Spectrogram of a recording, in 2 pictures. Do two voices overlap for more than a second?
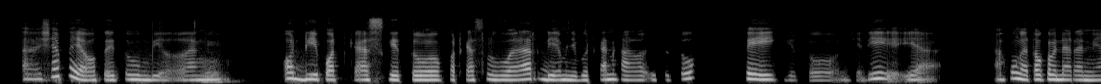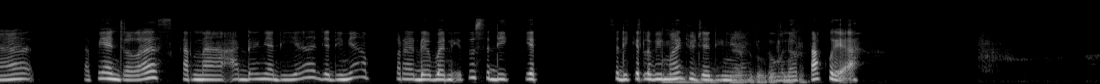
Yes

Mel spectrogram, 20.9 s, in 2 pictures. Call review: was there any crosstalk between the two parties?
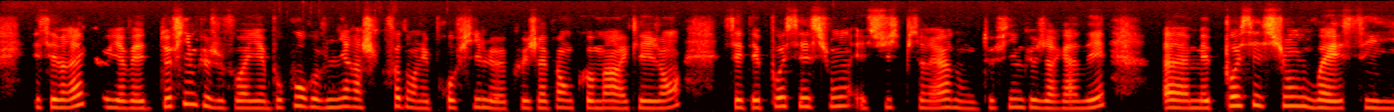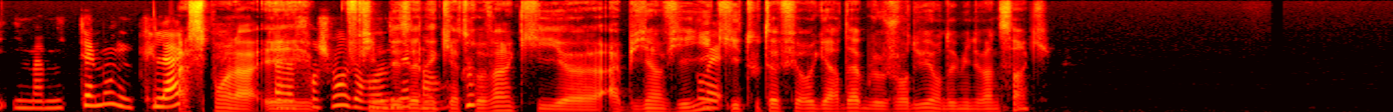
Yes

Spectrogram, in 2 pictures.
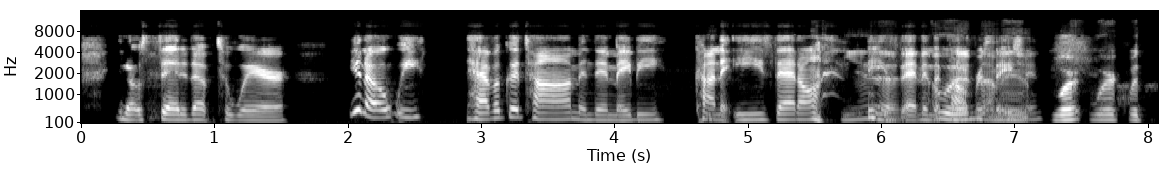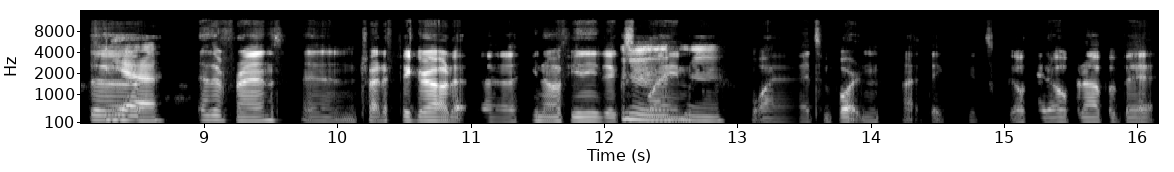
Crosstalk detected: Yes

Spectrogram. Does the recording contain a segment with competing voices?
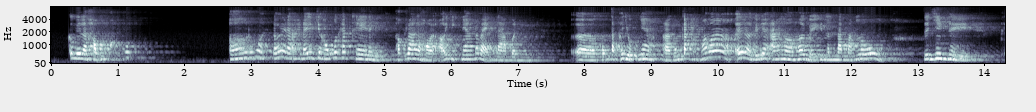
No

